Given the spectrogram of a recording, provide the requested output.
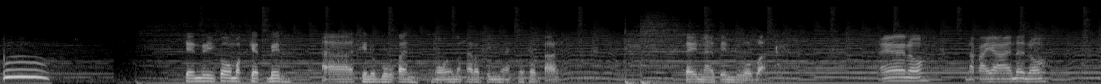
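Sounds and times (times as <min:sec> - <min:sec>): short hoot: 0:00.0 - 0:00.7
faint background music: 0:00.0 - 0:11.0
man's voice: 0:01.9 - 0:05.7, 0:06.7 - 0:07.8.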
